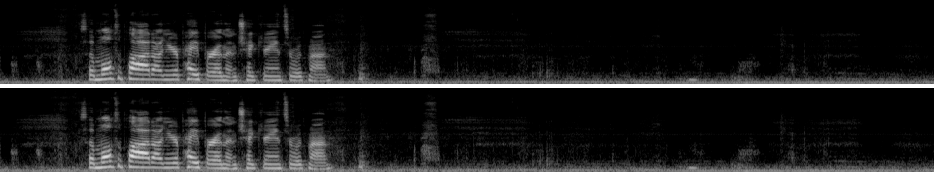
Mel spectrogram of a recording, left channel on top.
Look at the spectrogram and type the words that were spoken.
So multiply it on your paper and then check your answer with mine.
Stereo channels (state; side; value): quieter; left; 3.2 dB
